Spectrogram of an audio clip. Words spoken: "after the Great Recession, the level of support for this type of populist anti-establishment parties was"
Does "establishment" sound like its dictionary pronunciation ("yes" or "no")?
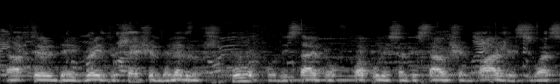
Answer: no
